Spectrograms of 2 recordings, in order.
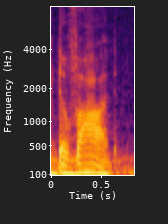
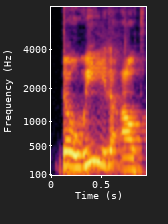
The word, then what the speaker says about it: David: when you say David's name all together, that's why you hear like some Jewish people pronounce David's name Dawid or Davad.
